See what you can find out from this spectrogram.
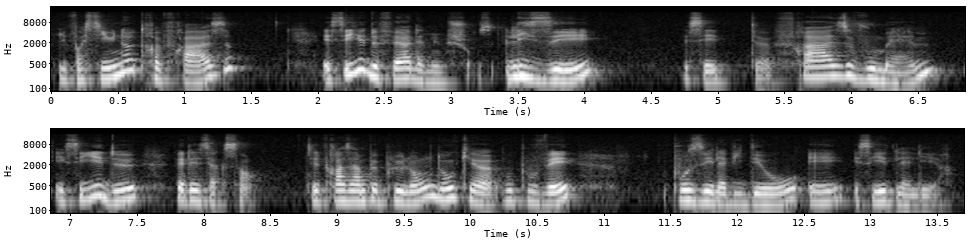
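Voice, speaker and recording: A woman from Siberia with a Russian accent, teaching a language lesson online and explaining slowly and carefully. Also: fairly low pitch, animated, darkish tone, slightly rough. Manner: slow, careful explanations with example readings.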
